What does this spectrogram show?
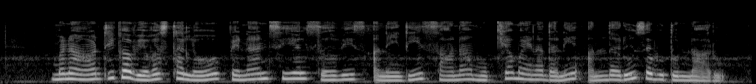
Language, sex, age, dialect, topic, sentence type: Telugu, female, 25-30, Telangana, banking, statement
